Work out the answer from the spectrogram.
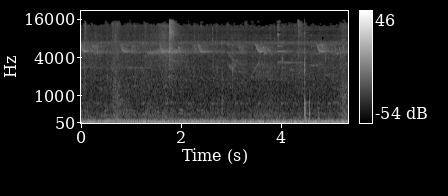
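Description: Outdoor ambience: a steady low rumble with a bird repeating short, high calls that drop slightly in pitch, about once a second.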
